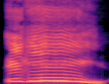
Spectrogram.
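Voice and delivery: high-pitched gleeful greeting; delighted kid. Acted. Kid greeting his little brother, high delighted call. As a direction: call out high, thrilled to see him. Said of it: "he looks and he goes".

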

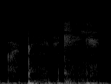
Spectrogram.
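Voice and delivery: unvoiced panicked whisper. At the bar, telling Heidi secretly, panicked whisper. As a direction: hiss it secretly to your wife.

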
